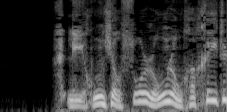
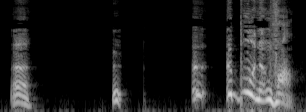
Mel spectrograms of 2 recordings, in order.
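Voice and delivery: stammer, then burst out high; hesitant start, sudden high-pitched refusal; halting refusal; 11 semitones higher, faster than usual. A narrator's reading. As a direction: hesitate on grunts, then blurt it out. Halting refusal in acted dialogue.

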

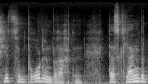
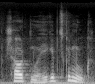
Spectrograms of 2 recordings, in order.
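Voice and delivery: plain reading voice

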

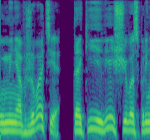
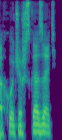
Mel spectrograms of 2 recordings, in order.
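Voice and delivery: ordinary delivery

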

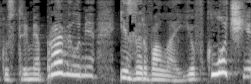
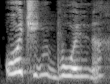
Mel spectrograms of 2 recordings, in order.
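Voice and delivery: higher, slow blubbering; 6 semitones higher, 6 dB louder than usual. Acted. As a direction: whimper through tears. Duckling still crying.

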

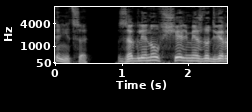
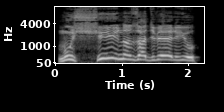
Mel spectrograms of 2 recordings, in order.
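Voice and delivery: high, drawn-out cry of alarm; horrified wail; 7 semitones higher, 3 dB louder, slower than usual. A narrator's reading. Miss Smithers finds a man behind the door, wailing. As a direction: wail it slowly in hysterical fright. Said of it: "возопила мисс Смитерс".

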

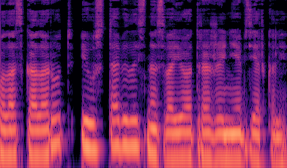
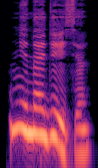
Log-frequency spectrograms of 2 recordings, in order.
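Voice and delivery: snapped, short and higher; curt cut-off; 9 semitones higher, 5 dB louder than usual. A narrator's reading. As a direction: cut her off flat. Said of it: "отрезал Трикс".

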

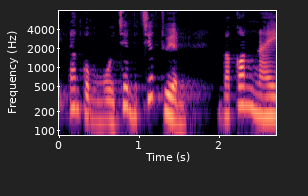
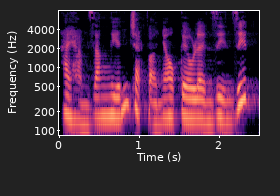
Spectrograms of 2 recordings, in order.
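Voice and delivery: usual speaking voice

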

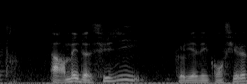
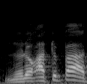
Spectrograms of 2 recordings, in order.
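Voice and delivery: loud, high urging; excited onlooker's raised voice; calling out; 5 semitones higher, 8 dB louder than usual. A narrator's reading. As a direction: shout advice from the crowd. Another onlooker calls to shooter.

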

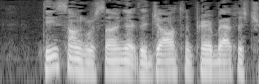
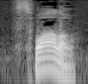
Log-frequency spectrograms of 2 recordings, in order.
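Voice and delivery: ordinary talk, nothing marked

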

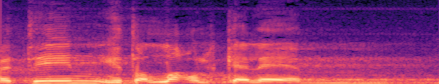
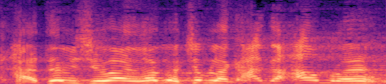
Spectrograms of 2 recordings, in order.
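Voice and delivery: higher voice breaking into chuckles; amused, ending in a giggle; laughing; 6 semitones higher than usual. Real, not acted. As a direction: laugh through the joke. Joking about seeking something red.

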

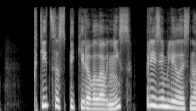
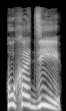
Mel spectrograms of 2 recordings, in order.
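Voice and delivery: high, loud yell at the bird; shouting; 8 semitones higher, 3 dB louder, slower than usual. Acted. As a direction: shoo it away desperately. Shouting at the magpie.

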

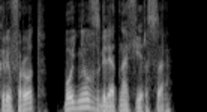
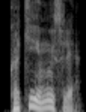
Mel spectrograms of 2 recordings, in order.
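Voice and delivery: higher, lightly voiced young man; uneasy question; 7 semitones higher, slower than usual. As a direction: ask it warily, pitched up. Young man questions a threatening boss. (настороженный вопрос парня)

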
